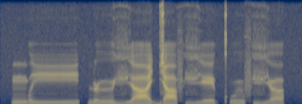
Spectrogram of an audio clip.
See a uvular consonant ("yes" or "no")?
no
